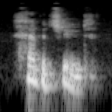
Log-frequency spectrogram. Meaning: Mental lethargy or dullness
- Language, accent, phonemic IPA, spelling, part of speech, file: English, Southern England, /ˈhɛb.ə.tjuːd/, hebetude, noun, LL-Q1860 (eng)-hebetude.wav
